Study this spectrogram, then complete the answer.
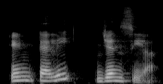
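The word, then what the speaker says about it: intelligentsia: एस आई ए इंटेलीजेंसिया अब उसका प्रोसन जब हम करेंगे बच्चों तो आप देखिएगा जी एन टी है यहां पर लेकिन हम प्रसन क्या कर रहे इंटेलिजेंसिया तो जन सिया यहां पर टी बच्चों य साइलेंट हो जाता है टी क्या होगा साइलेंट हो जाता है प्रोनंसिएशन में तो इंटेलीजेंसिया पढ़ते हैं बच्चों इसका मतलब होता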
